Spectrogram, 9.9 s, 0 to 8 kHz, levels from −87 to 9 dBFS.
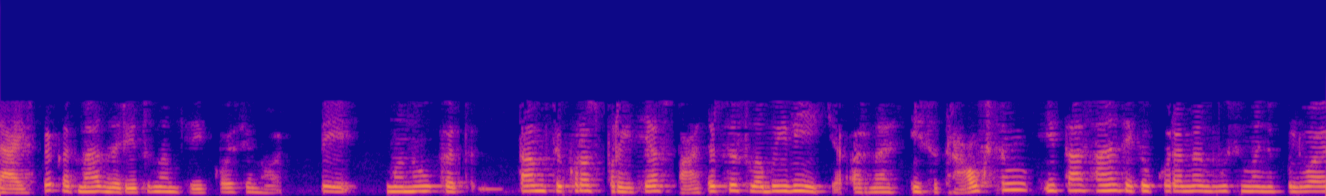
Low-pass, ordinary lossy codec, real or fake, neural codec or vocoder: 7.2 kHz; AAC, 16 kbps; real; none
